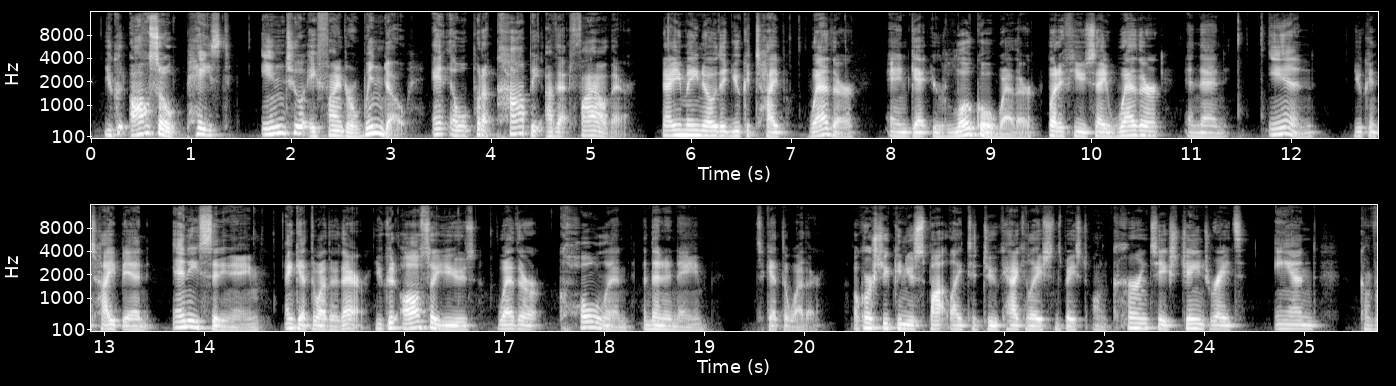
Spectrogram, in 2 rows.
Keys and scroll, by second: 6.6-8.1 typing, 10.9-12.0 typing, 14.2 p, 14.5 h, 15.6 super+a, 15.7-18.2 typing.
